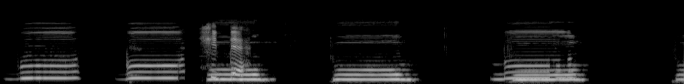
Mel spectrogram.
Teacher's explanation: jangan ada nafas yang keluar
